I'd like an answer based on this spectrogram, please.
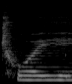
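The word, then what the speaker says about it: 吹: So the sound is like water. It's toy. I would spell it something like c h ui.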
